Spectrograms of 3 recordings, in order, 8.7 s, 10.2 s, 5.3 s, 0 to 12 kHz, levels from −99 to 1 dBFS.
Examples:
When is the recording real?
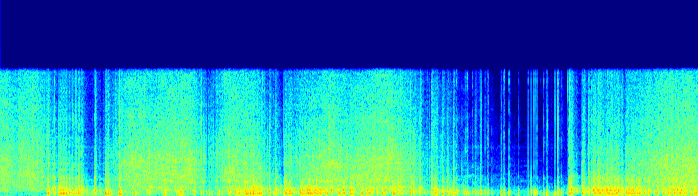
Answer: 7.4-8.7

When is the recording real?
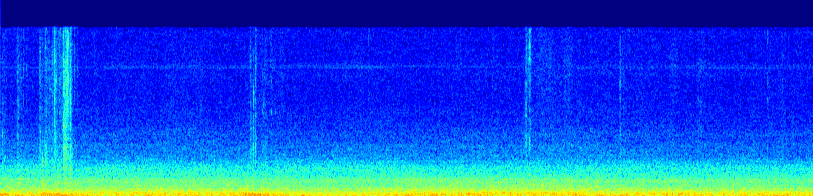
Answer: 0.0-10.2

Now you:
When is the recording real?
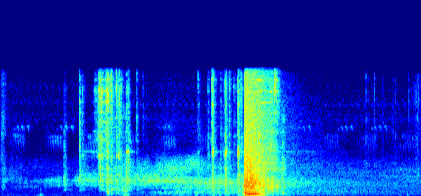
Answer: 0.0-5.3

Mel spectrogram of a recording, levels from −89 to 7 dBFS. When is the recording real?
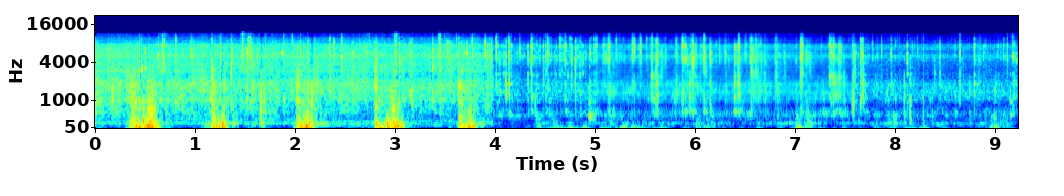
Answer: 0.0-5.0; 7.6-9.2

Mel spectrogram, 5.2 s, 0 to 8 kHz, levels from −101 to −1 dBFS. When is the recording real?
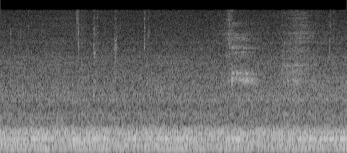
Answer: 0.0-0.7; 1.3-5.2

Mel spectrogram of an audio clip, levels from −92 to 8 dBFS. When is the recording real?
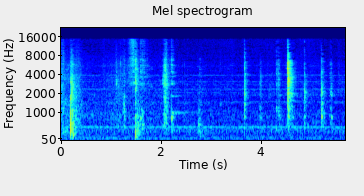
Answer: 1.2-3.6; 5.2-5.7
